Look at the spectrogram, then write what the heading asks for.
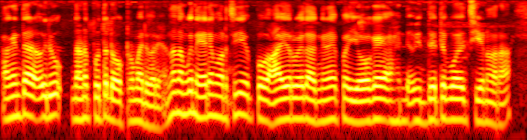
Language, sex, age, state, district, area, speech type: Malayalam, male, 60+, Kerala, Palakkad, rural, spontaneous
